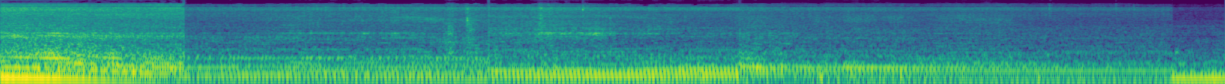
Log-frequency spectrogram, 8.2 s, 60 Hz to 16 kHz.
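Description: A slammed Mercedes-Benz W140 S420 on air bags being driven, its V8 engine a steady low hum and rumble that swells and eases a little through the drive, close and continuous.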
